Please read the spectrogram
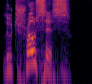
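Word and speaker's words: lutrosis (λύτρωσις): It's pronounced lutrosis. Lutrosis is the Greek word for redemption.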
